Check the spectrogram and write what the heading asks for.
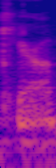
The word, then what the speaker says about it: Ciara: you pronounce your name it's spelled Kiara but you pronounce it Kiara but honestly if you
